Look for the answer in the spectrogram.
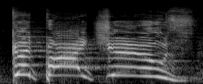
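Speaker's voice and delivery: put-on very high shrill child's shout; little girl yelling. Little girl on a mailbox jeering at people leaving, shrill yell. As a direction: shriek it like a small girl. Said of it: "and she's yelling".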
